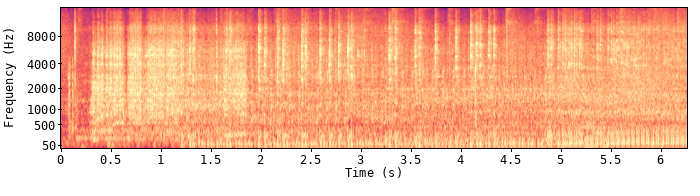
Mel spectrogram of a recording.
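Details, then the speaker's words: Replacement Briggs engine for Husqvarna Z246 zero-turn mower, test run on old fuel pump: small single engine catches quickly and runs steadily with occasional sharp pops; running slightly lean. "it runs really good considering but it is just slightly lean you hear it popping there every so often"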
